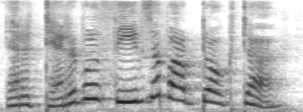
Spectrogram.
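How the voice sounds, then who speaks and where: A woman's voice: high-pitched, sing-song, normal speed, voice pushed up. Woman playing a moaning, whiny thief. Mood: fearful. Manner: moaning, pleading. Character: whiny, frightened male thief.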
